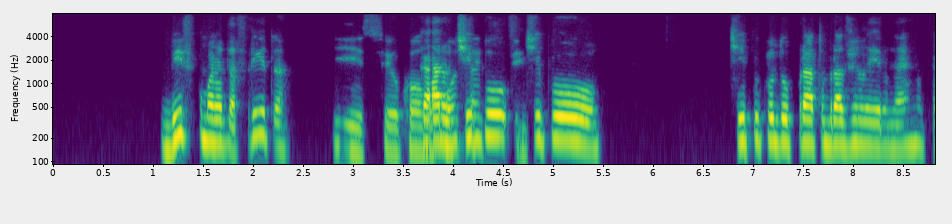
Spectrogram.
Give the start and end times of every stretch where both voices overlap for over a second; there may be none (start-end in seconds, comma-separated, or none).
3.7-4.9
